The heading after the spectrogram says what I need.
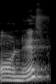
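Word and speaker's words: honest: First sentence, my mother is ए ऑनेस्ट women. अब ऑनेस्ट का pronunciation अ से शुरू हो रहा है, साउंड अ की आती है, तो यहाँ पर ए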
